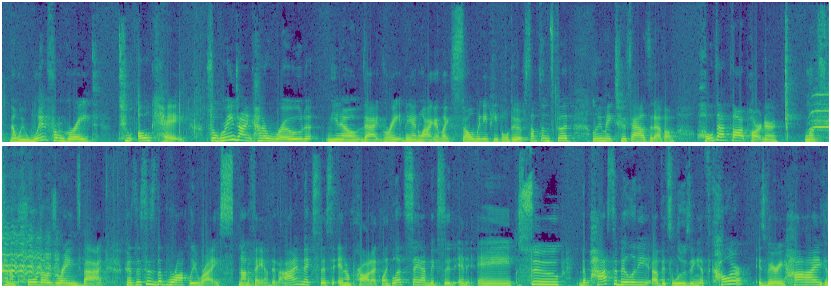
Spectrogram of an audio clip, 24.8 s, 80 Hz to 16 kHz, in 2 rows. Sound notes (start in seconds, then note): 12.0 horse neighing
